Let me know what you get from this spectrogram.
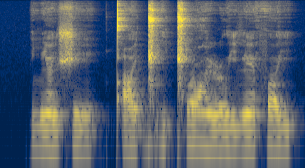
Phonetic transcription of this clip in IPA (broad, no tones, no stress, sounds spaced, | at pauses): ʎ ã j ʃ i | qʼ ɛ j ɡ͡ǁ ṳ j ǁ u ʕ ẽ ɭ u j lʲ ã f ʌ j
